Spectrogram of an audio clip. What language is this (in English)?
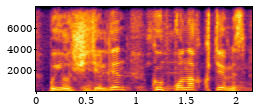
Kazakh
